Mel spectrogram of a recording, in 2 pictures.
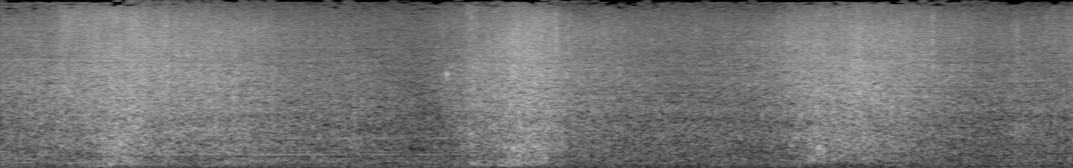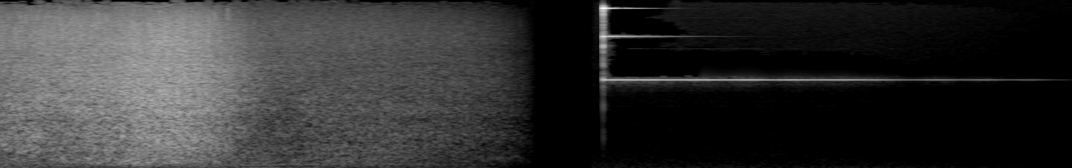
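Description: Sea waves washing in, the surf swelling and ebbing about every three seconds before fading out. Then a single bell-like ding starts suddenly and rings down over a few seconds.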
